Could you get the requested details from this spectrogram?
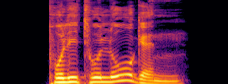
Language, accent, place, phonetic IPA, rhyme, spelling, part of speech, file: German, Germany, Berlin, [politoˈloːɡn̩], -oːɡn̩, Politologen, noun, De-Politologen.ogg
- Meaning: 1. genitive singular of Politologe 2. plural of Politologe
